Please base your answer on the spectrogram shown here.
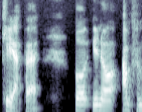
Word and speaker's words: Chiappa: a benchrest contender and yes I know it's pronounced kapper but you know I'm from the northern north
